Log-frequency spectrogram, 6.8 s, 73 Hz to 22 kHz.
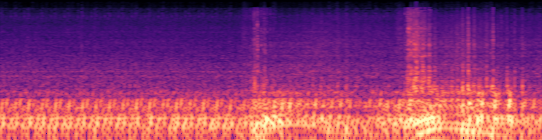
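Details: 1997 Ford F150 4.6L Romeo V8 at idle: uneven lumpy stumbling, surging and sputtering; sputters at stop signs without stalling, once failed to start beyond about 300 rpm; cause unknown, owner hopes not the catalytic converters.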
